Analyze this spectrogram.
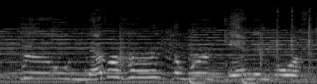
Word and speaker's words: Ganondorf: Do you also pronounce it Janendorf? No. I was about to pronounce it the Dread. Great as Dread. Yeah. So, there's this one VTuber who never heard the word Ganondorf said for the longest time, and she always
